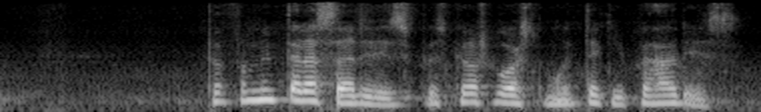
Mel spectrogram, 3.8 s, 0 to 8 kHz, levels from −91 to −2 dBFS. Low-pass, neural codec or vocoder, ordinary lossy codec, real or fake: none; codec, 16 kHz, 1.1 kbps, Voila-Tokenizer; none; fake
